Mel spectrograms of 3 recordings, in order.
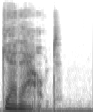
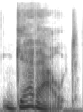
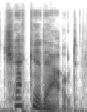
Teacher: When a word ends in a consonant and the next word starts with a vowel, the consonant jumps to the next word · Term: linking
